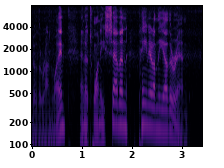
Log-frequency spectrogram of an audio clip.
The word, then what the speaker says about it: 27: additionally the runway name is pronounced with each digit separately runway 27 is actually called runway 2-7 sometimes however one or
